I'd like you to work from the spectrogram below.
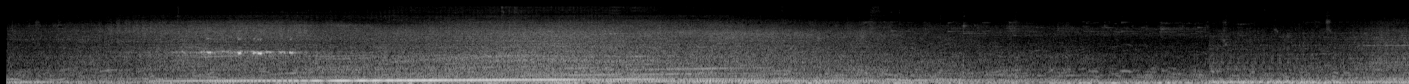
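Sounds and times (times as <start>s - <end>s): car engines accelerating: 0.1s - 14.0s
tyre squeal: 1.5s - 3.2s.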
